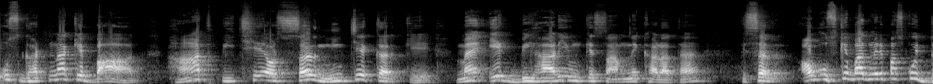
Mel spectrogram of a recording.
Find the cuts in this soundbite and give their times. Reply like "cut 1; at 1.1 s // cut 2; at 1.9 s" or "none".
none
